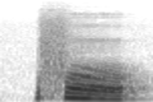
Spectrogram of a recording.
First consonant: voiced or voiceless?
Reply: voiceless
